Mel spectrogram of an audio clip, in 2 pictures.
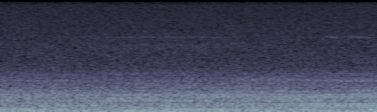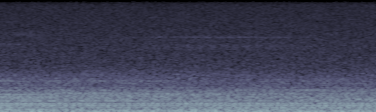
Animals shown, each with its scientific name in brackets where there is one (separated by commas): Black-throated Green Warbler (Setophaga virens), Dark-eyed Junco (Junco hyemalis)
